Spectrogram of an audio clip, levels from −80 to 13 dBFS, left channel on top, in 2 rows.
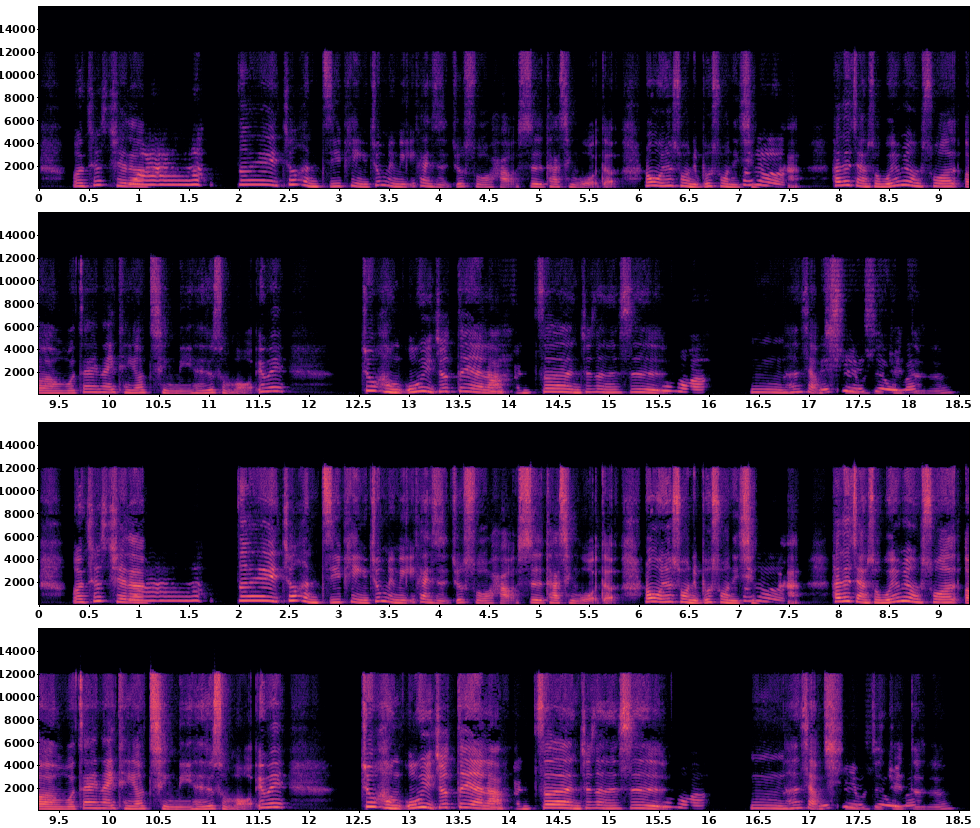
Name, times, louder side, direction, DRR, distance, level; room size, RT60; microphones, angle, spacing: voice 1, 0.0-1.1 2.0-7.2 7.5-7.6 7.9-12.2 12.5-15.6 16.4-17.5 17.8-18.4, right 5 dB, 70° right, 1.5 m, -23 dB
voice 2, 0.9-1.7 7.0-7.5 13.8-14.0 15.5-16.0 17.1-18.1, left 3 dB, 80° left, 4.1 m, -26 dB
head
